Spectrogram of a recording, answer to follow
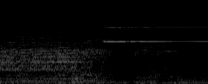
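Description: Faint hum of the JT 2020 commode lift's electric motor as the seat lowers, stopping about a second in. A thin, steady high-pitched beep follows to the end.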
